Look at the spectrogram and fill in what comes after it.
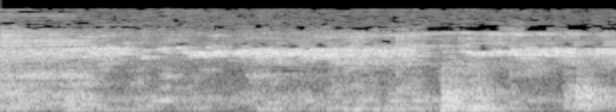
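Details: Chicken with snoring respiratory illness (ngorok): grunting, rattly breathing noises with rales over a steady hiss.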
